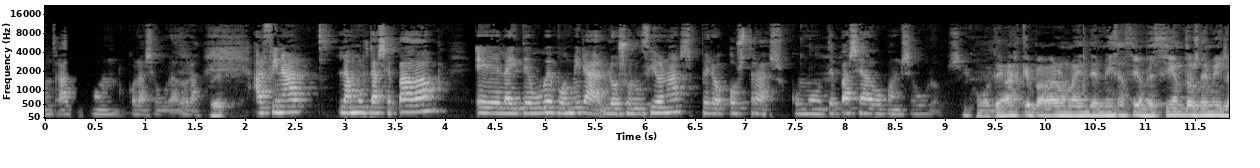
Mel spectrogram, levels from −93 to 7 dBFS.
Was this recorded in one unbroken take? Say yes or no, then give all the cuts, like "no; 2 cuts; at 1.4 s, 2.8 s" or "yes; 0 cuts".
yes; 0 cuts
